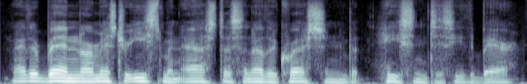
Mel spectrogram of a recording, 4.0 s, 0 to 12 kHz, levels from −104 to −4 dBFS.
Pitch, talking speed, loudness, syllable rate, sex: 115 Hz, 230 wpm, -18 LUFS, 6.4 syllables/s, male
